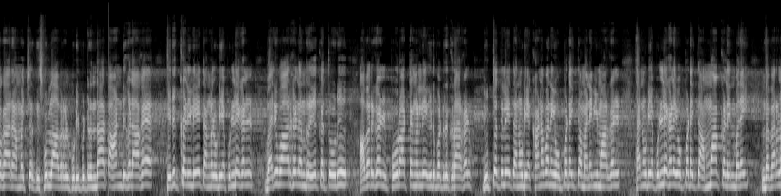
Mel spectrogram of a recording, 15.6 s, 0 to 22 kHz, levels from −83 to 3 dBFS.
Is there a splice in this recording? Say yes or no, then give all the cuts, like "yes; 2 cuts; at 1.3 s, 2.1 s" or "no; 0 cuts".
yes; 2 cuts; at 2.2 s, 9.5 s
